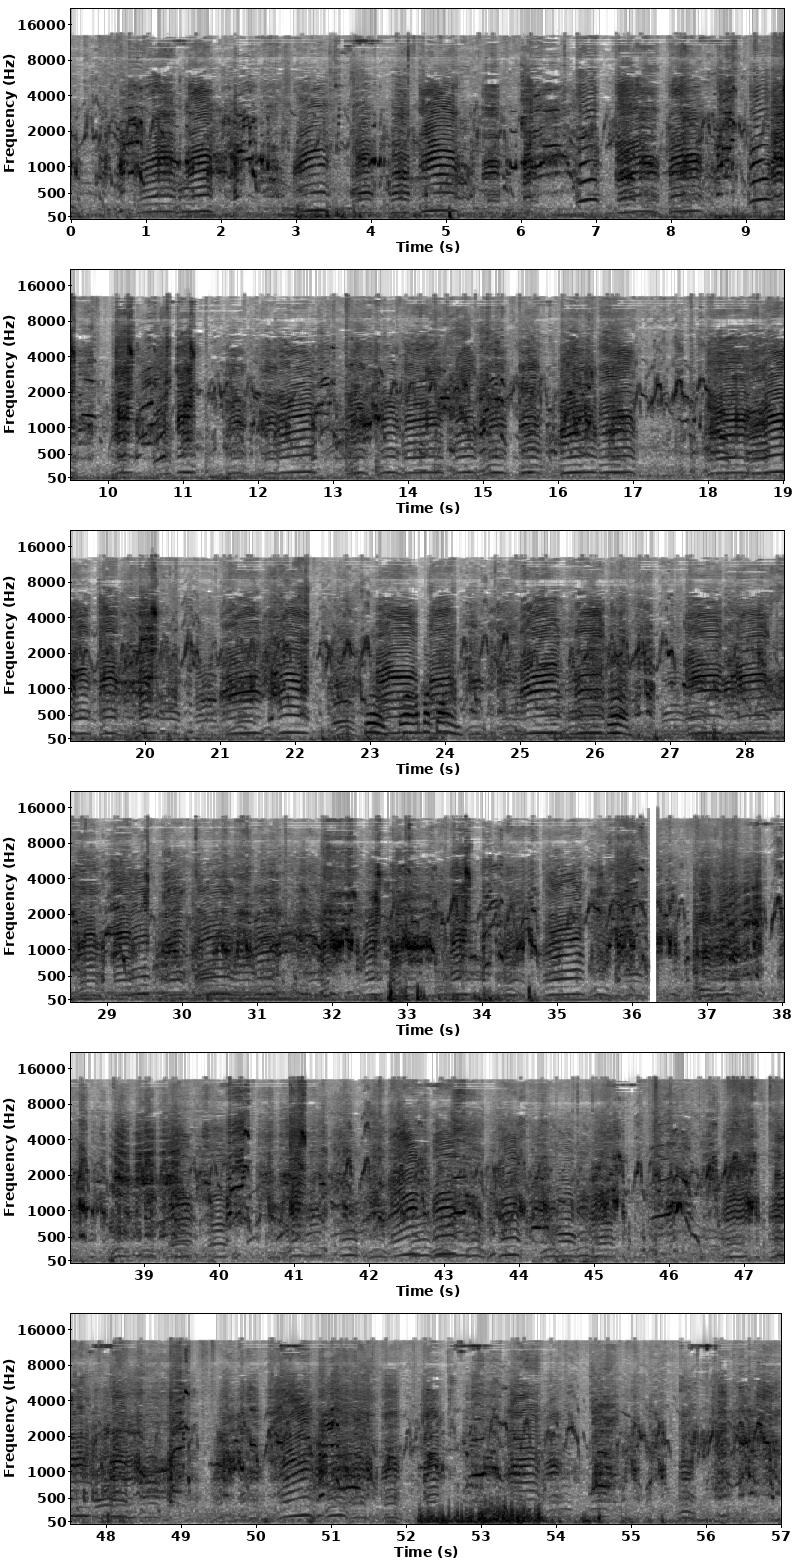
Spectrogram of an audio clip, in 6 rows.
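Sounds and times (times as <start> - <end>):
waterfowl calling: 0.0 - 57.0.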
